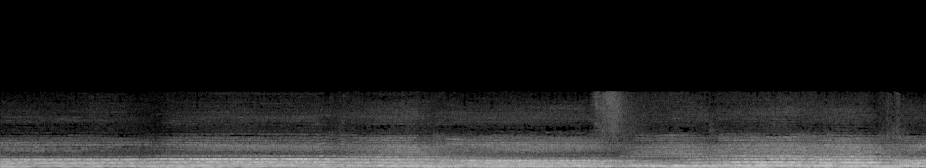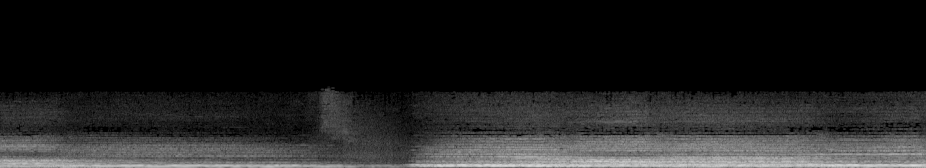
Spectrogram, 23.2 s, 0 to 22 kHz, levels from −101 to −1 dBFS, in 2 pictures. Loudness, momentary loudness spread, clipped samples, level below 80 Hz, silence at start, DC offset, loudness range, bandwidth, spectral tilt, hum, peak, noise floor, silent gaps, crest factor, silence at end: -29 LUFS; 11 LU; under 0.1%; -70 dBFS; 0 s; under 0.1%; 8 LU; 9.2 kHz; -6.5 dB/octave; none; -12 dBFS; -51 dBFS; none; 16 dB; 0 s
